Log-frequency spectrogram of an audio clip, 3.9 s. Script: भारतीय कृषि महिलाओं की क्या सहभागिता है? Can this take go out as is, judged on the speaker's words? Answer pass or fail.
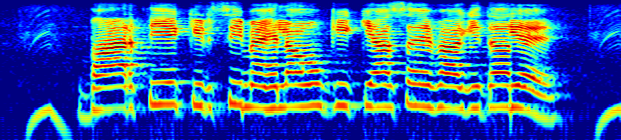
pass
